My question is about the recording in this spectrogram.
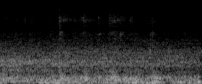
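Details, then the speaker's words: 2004 Toyota Tacoma, rear raised on stands with the wheel spinning freely: steady low growling rumble with no knocks from a rear wheel, fitting a damaged rear wheel bearing. "este es el resultado de un balero dañado cuando vas en la carretera como si fuese una pelota que le hace pero aquí se los compruebo eso fue lo que hice yo la otra vez ya escuchen cómo le hace"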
